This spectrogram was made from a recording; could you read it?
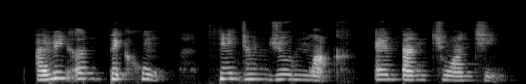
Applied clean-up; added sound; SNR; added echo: neural mask model DeepFilterNet 3.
